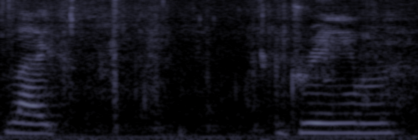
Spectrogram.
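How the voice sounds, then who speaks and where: A woman's voice: medium pitch, completely flat delivery, extremely slow, noisy background. A woman talking casually in a food vlog, with a wry, teasing way of speaking. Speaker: food vlogger. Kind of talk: casual mukbang chat.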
